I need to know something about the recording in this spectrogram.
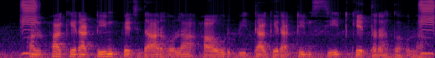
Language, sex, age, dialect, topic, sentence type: Bhojpuri, male, 36-40, Western, agriculture, statement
